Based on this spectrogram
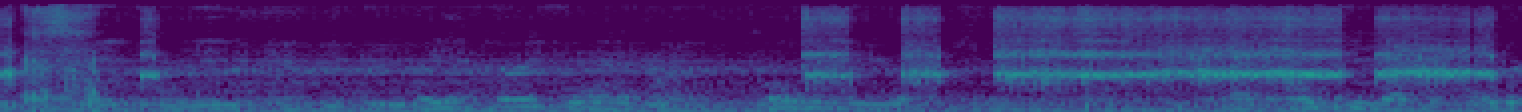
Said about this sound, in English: Oh, one car! One car is taking a tumble, and that's going to bring out the caution.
